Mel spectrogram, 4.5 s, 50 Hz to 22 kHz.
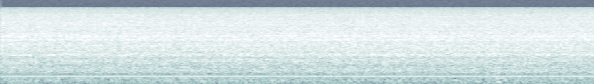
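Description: Noctua NF-A14 iPPC-3000 140 mm industrial fan running steadily as a solder fume extractor, pulling air through its carbon filter. It makes a quiet, even airy hiss with a faint steady hum.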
